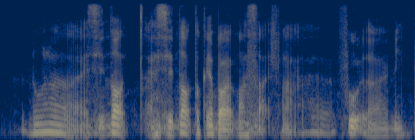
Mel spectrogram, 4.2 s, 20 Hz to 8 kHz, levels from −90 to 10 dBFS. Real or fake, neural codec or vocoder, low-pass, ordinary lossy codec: fake; codec, 16 kHz, 4 kbps, FreqCodec, larger model; 7.2 kHz; none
